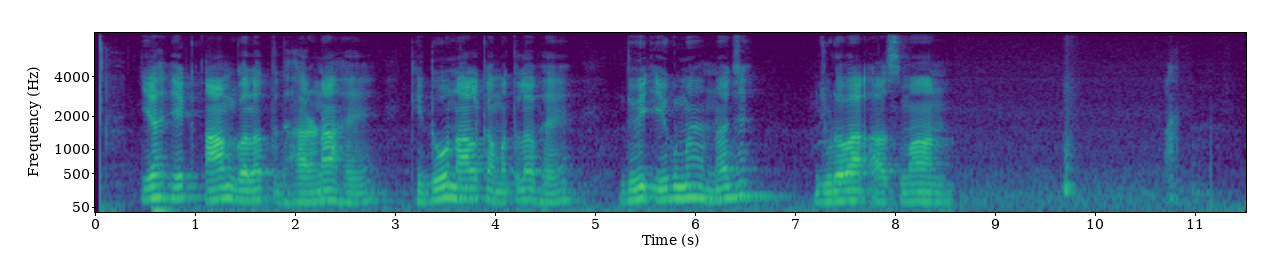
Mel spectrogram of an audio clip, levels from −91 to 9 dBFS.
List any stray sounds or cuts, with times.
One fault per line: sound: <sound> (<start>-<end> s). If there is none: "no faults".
sound: whoosh (9.7-9.9 s)
sound: laugh (10.7-10.8 s)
